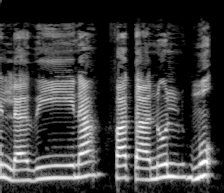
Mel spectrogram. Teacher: یہاں پر بھی آواز پلٹ کر آئے گی، ٹھیک ہے۔ نون مشدد کا پہلے گننا کریں گے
